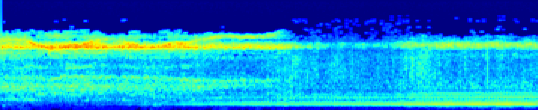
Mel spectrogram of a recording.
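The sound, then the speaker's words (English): A car engine drones steadily as the vehicle drives along, a continuous low hum with a whining tone on top, loud for the whole stretch, no voices. “Pull up at that gas station and fill the tank.”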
